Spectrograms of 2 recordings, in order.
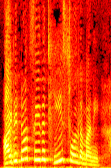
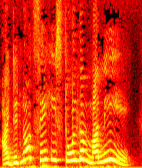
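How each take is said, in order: First: The word he carries the main stress. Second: The word money carries the main stress. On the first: Somebody else stole it. "Now let's stress the next word" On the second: Something other than the money was stolen. "Now the last"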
